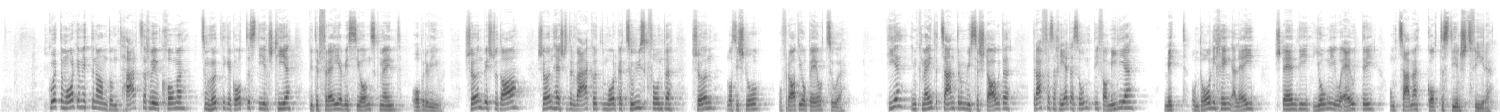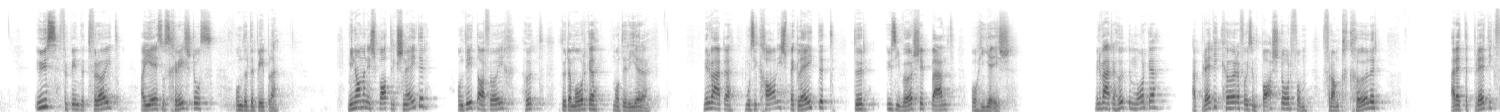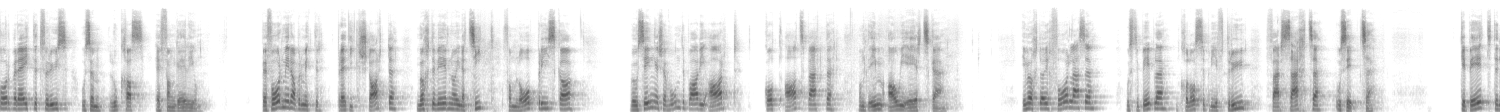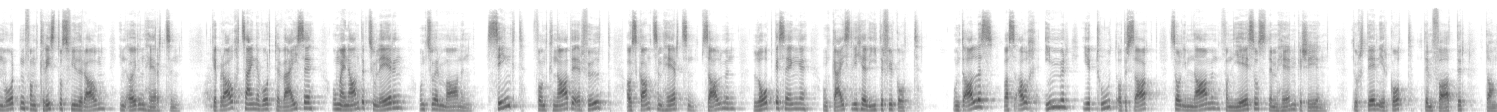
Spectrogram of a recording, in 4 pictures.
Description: BeO Gottesdienst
